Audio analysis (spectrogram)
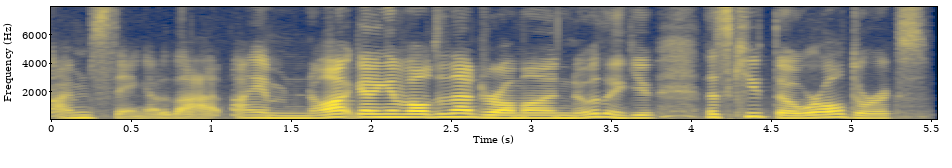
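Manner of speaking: usual speaking voice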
